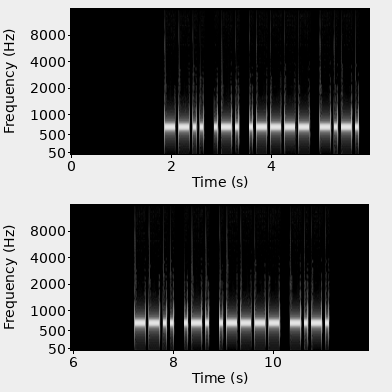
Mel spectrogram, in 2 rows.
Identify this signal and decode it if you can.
Morse code, heard as a keyed tone, about 17 wpm, 700 Hz. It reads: ZR1C ZR1C
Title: DXCC-100 Call Signs - 4 Characters - Repeated 3x - 17wpm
